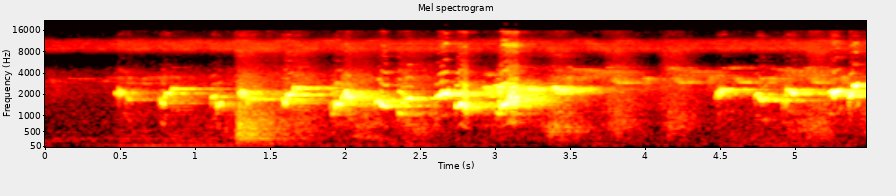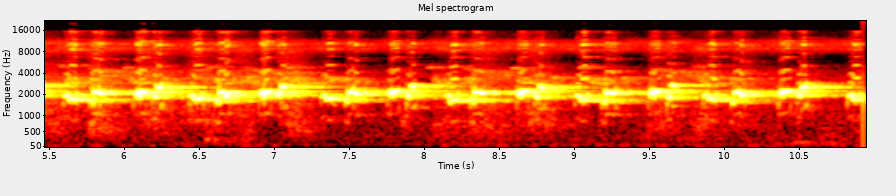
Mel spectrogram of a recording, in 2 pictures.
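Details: Sooty-headed bulbul singing a fast 'ropel' style song, 2020, with 'ngikluk' and 'garuda' variations: dense strings of bright, bouncing whistled notes, briefly pausing, then resuming in an even, rapid chatter.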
